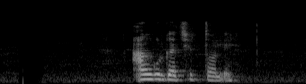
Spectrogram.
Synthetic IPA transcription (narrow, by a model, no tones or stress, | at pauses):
a̰ŋɡuɾɡat͡ɕʰeɾt̪ɔlḛ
